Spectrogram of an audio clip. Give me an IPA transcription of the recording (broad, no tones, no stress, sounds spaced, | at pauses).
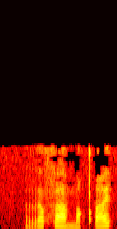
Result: r ʌ f a m a qʼ ɛ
